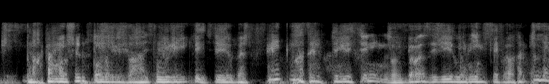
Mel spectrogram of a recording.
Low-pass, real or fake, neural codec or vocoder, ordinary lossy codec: 7.2 kHz; fake; codec, 24 kHz, 1.5 kbps, HILCodec; none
